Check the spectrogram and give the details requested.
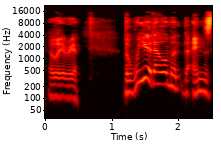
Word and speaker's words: Illyria: king and queen over, is it Illyria? I'm very bad at Greek pronunciations. Illyria, yeah. Yeah, Illyria.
